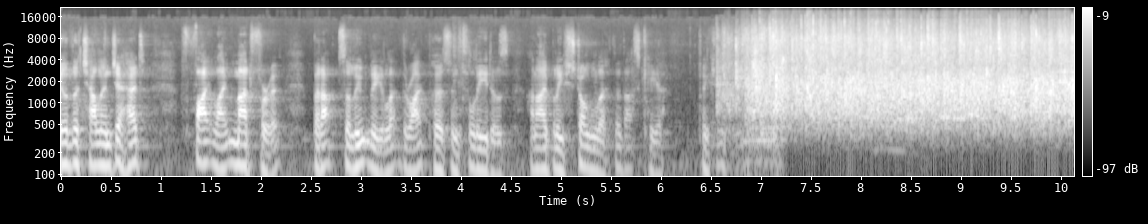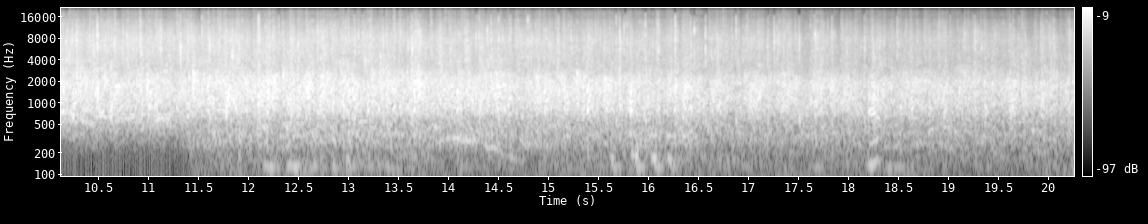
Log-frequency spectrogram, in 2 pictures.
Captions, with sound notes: My son is 18 today, he was in primary school when there was the last Labour government. I don't want him to send his kids to primary school before we see the next Labour government. Understand the scale of the challenge ahead, fight like mad for it, but absolutely elect the right person to lead us and I believe strongly that that is Keir. Thank you. (APPLAUSE)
